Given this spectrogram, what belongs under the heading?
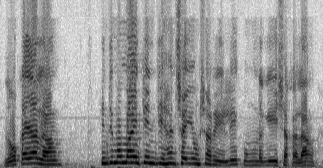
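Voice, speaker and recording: A male preacher delivering a live church sermon. He mixes Tagalog and English, often checks in with "no?", and reads scripture slowly and deliberately. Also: high voice, rough recording. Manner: switches between Tagalog and English, tagging points with "no?". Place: church service, streamed live.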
